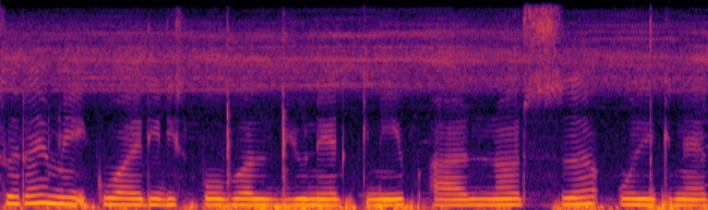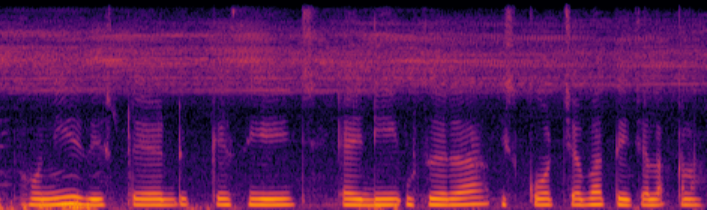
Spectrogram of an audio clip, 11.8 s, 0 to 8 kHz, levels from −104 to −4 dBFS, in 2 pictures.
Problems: constant background noise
